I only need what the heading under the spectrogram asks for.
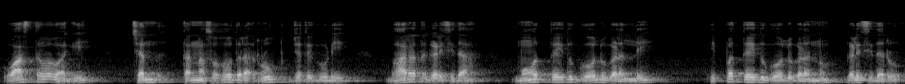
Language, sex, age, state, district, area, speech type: Kannada, male, 30-45, Karnataka, Shimoga, rural, read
